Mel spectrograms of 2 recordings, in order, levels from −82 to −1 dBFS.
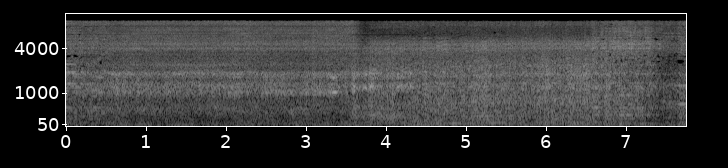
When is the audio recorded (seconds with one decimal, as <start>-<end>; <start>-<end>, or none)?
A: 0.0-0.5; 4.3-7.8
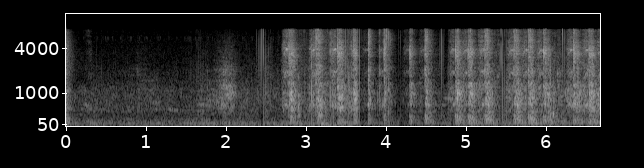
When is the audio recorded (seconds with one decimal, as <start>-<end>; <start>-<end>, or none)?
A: 0.0-6.7

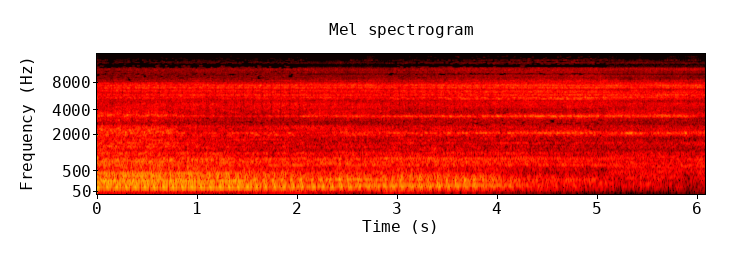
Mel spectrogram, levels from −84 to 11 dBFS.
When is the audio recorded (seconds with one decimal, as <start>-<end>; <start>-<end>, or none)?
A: 0.0-2.1; 2.9-5.1

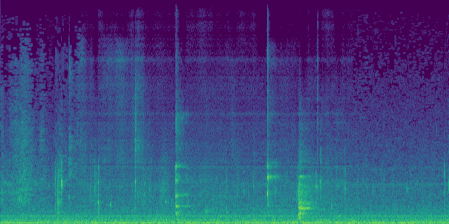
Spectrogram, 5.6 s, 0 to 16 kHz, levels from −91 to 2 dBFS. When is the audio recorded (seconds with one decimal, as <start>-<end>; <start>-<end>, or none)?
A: 0.0-1.0; 4.4-5.6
